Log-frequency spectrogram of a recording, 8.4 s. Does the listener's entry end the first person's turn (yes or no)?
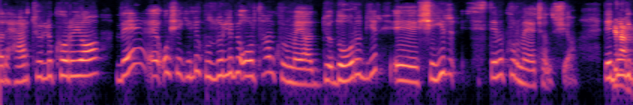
no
